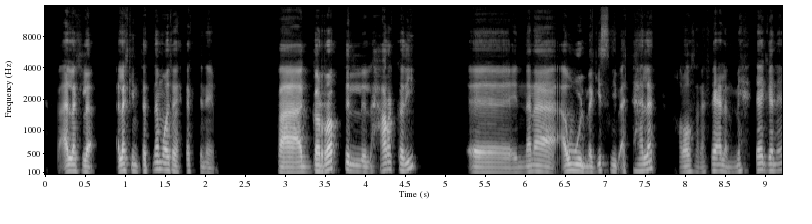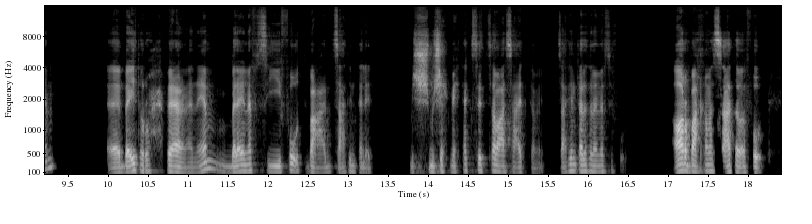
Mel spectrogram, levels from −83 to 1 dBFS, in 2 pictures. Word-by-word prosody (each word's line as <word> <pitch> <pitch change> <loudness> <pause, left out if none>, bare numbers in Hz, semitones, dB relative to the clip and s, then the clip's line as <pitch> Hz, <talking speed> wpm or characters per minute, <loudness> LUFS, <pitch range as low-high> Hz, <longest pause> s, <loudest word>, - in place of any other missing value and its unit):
فقال - - +4
لك 135 -1 +3
لأ، 120 - +2 0.2
قال 130 - +2
لك 140 0 +2
أنت 130 -1 -3
تنام 155 +5 -2
وقت 145 -2 +3
ما 125 - +2
تحتاج 120 +3 -8
تنام. 100 -4 -8 0.8
فجربت 110 +10 +6
ال 125 -5 -1
الحركة 140 +6 0
دي، 190 +10 -3 0.6
آآ 105 -2 0
إن 105 +2 -11
أنا 120 0 +3
أول 130 -2 +1
ما 115 - -1
جسمي 135 +1 -6
يبقى - - -5
اتهَلَك، 140 +6 -2 0.2
خلاص 115 +2 -4
أنا 105 0 -13
فعلًا 130 0 0
محتاج 135 +6 -4
أنام، 150 +10 -4 0.7
آآ 100 - 0
بقيت 135 +6 +1
أروح 125 +1 -7
فعلًا 115 -4 +3
أنام، 130 +2 -6
بالاقي 120 +4 +2
نفسي 130 -4 -5
فُقت 140 +5 -5
بعد 100 +2 -4
ساعتين، 105 +3 -9
3، - - -13 0.4
مش - - +3
مش 115 +2 +2
اح 125 -1 -11
محتاج 125 +5 -9
6، 140 0 -6
7 130 -4 0
ساعات 115 - -6
كمان. - - -22 0.2
ساعتين، 135 0 -7
3 130 0 -2
ألاقي 120 -1 -6
نفسي 120 0 -12
فُقت، 120 - -32 0.6
4، - - +8
5 130 0 -6
ساعات - - +3
أبقى - - 0
فُقت. - - -6
125 Hz, 185 wpm, -25 LUFS, 110-135 Hz, 0.8 s, 4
